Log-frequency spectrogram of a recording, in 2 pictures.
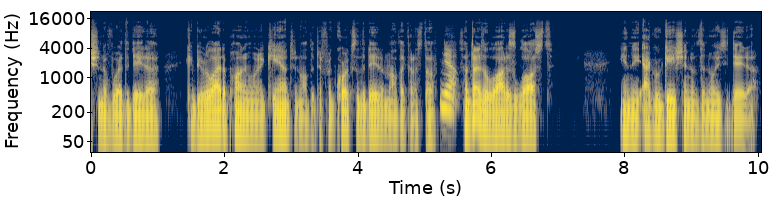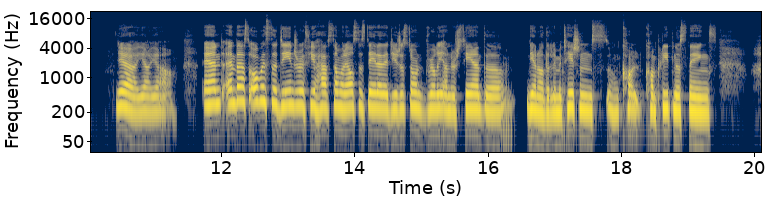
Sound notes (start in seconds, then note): none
